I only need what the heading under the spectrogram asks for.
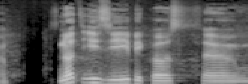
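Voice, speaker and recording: This man has a medium pitch. He talks with a French accent. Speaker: film producer. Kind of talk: panel discussion. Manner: halting.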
